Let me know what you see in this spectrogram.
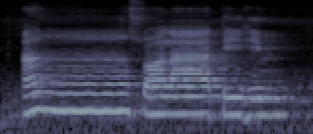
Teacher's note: Itu ada nun sukun ketemu shad. Ini dibaca samar, biasanya mendekati ng kalau nun sukun ketemu shad. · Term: ikhfa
